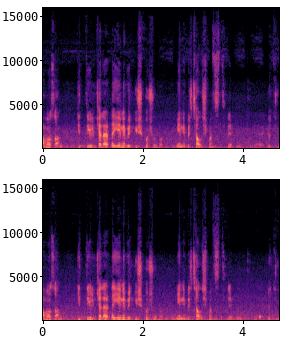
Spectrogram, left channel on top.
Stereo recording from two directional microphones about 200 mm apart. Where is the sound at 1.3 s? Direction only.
20° right (ahead or behind).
